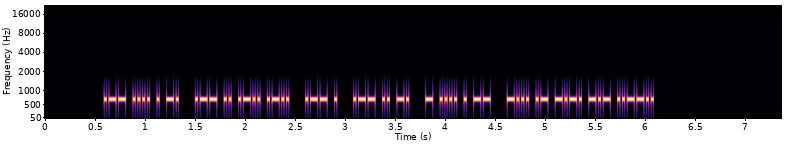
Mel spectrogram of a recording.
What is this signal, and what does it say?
Morse code, heard as a keyed tone, about 50 wpm, 700 Hz. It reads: WHEN WILL WE WIN THEM BACK?
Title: Sentences from Top 1500 Words 50wpm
